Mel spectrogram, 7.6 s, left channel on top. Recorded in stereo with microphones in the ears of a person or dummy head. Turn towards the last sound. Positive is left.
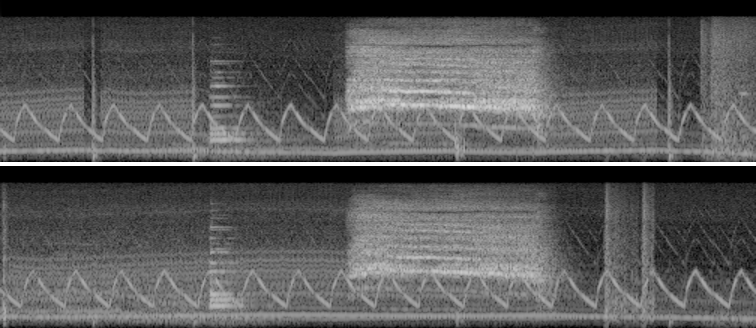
turn(degrees=65)  # may be behind; listen again after turning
